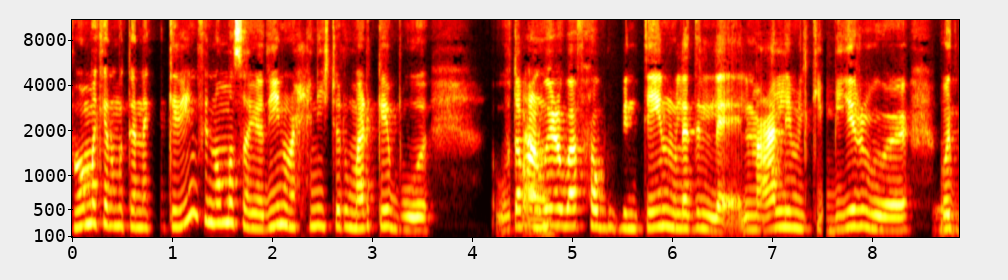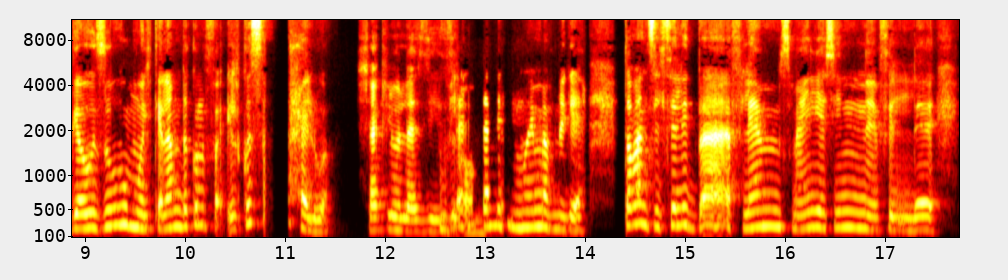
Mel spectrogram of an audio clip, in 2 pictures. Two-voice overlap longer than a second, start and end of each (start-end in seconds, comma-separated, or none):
none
